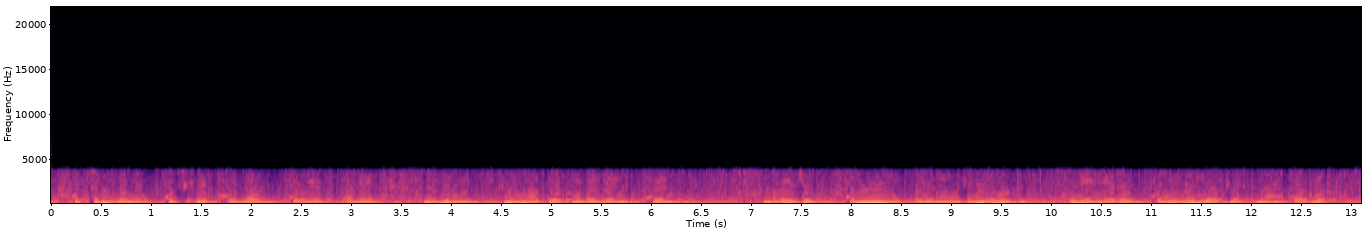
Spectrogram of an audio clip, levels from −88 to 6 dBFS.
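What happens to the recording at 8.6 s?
At 8.6 s the speech carries two faults, and both run through the whole clip rather than starting there.

The first is a distortion that sits on top of the speech. It does not come and go with the moment. In the gaps between phrases a noise floor remains instead of silence. The likely cause is a stuck bit, one data bit held at a fixed value, so about half the samples are pushed off by that bit's weight. The error follows the waveform's shape and keeps flipping around small values near zero.

The second is the sound of the G.729 codec. Nothing above 3.8 kHz passes, so the speech is narrow and lacks air and sibilant detail. The codec damage is plainly audible. The speech stays intelligible but sounds rough and slightly synthetic, because it is rebuilt from a vocal tract filter, a pitch predictor and a few pulses per frame. The band limit and texture fit an 8 kbit/s stream.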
